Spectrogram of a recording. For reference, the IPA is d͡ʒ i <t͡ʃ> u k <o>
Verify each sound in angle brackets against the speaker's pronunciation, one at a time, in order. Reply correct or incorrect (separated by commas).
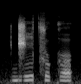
incorrect, incorrect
